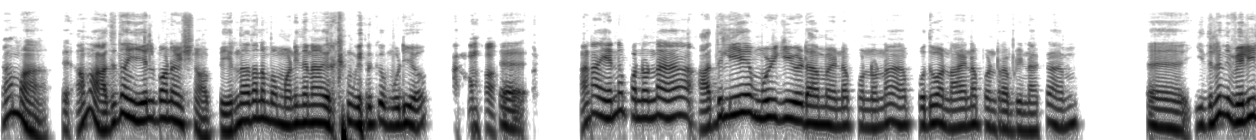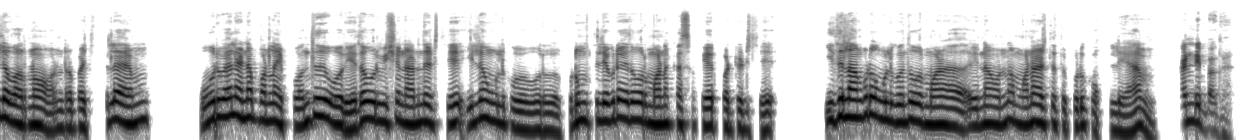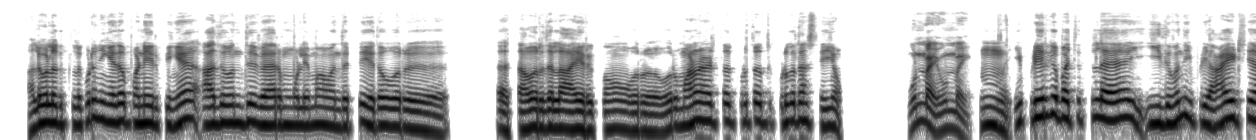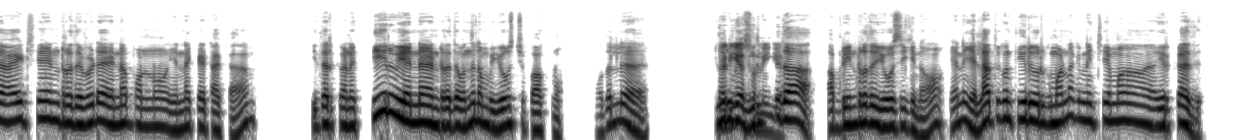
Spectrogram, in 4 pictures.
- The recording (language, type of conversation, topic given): Tamil, podcast, அழுத்தம் அதிகமான நாளை நீங்கள் எப்படிச் சமாளிக்கிறீர்கள்?
- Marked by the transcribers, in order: laughing while speaking: "நம்ப மனிதனாவே இருக்க இருக்க முடியும்"; laughing while speaking: "ஆமா. அ"; "பண்ணுறேன்" said as "பண்றேன்"; "வேளை" said as "வேள"; "இல்லை" said as "இல்ல"; lip smack; drawn out: "நிச்சயமா"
